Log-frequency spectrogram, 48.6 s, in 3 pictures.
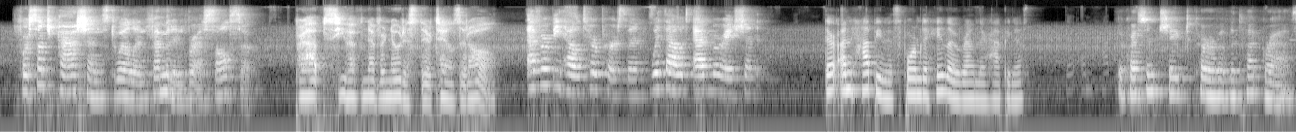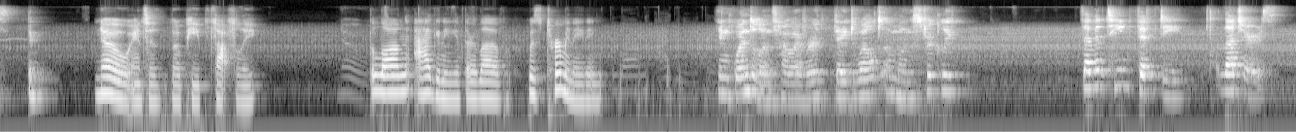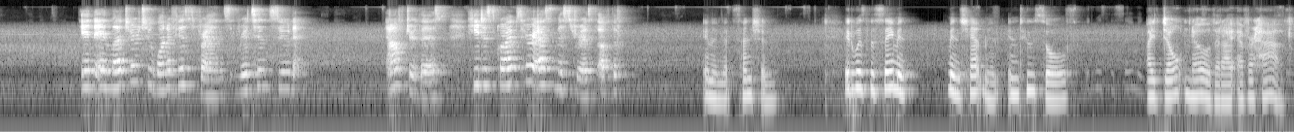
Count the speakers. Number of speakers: five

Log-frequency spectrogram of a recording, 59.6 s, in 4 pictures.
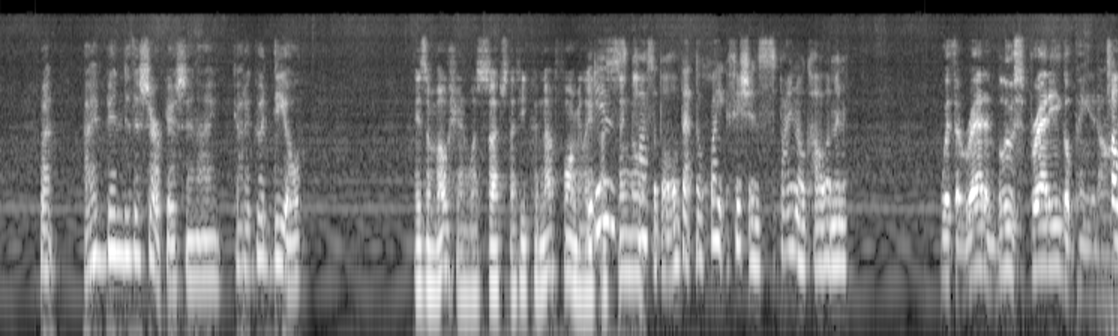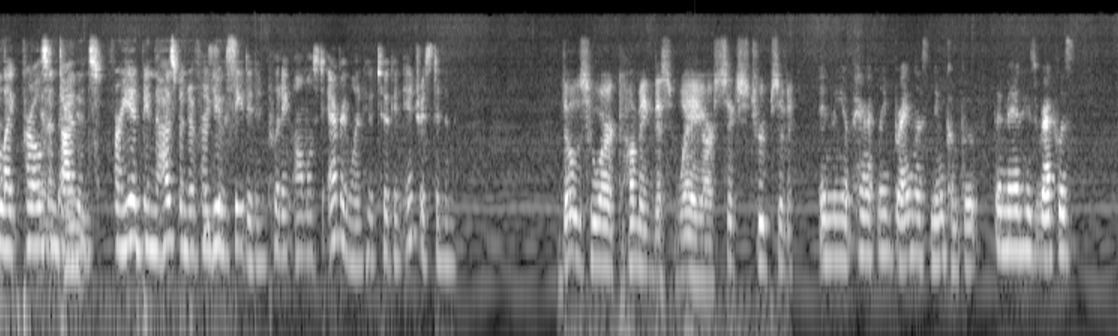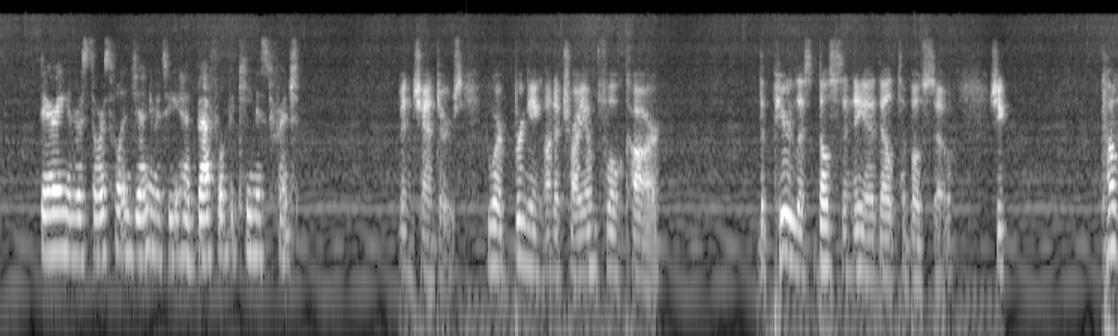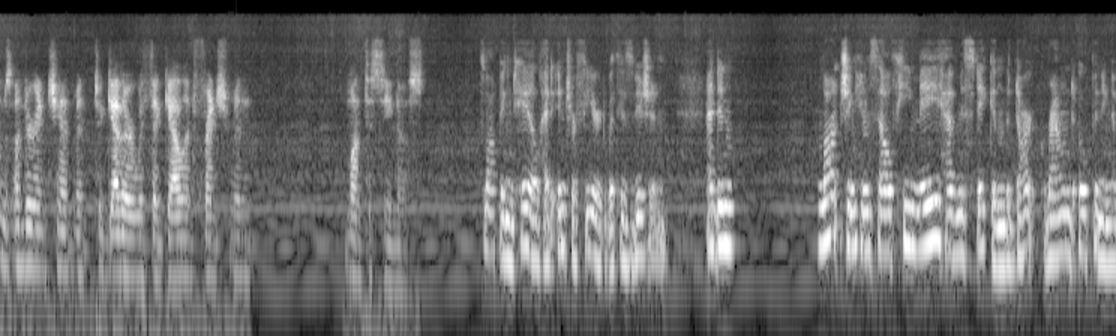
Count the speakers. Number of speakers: eight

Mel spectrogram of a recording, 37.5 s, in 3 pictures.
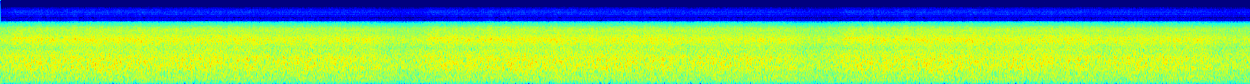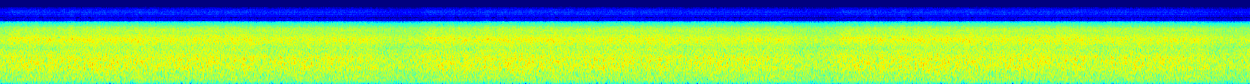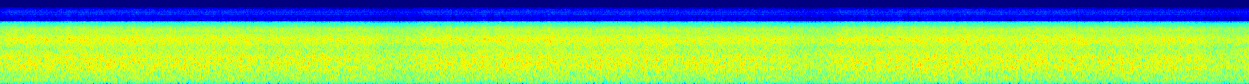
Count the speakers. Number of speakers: zero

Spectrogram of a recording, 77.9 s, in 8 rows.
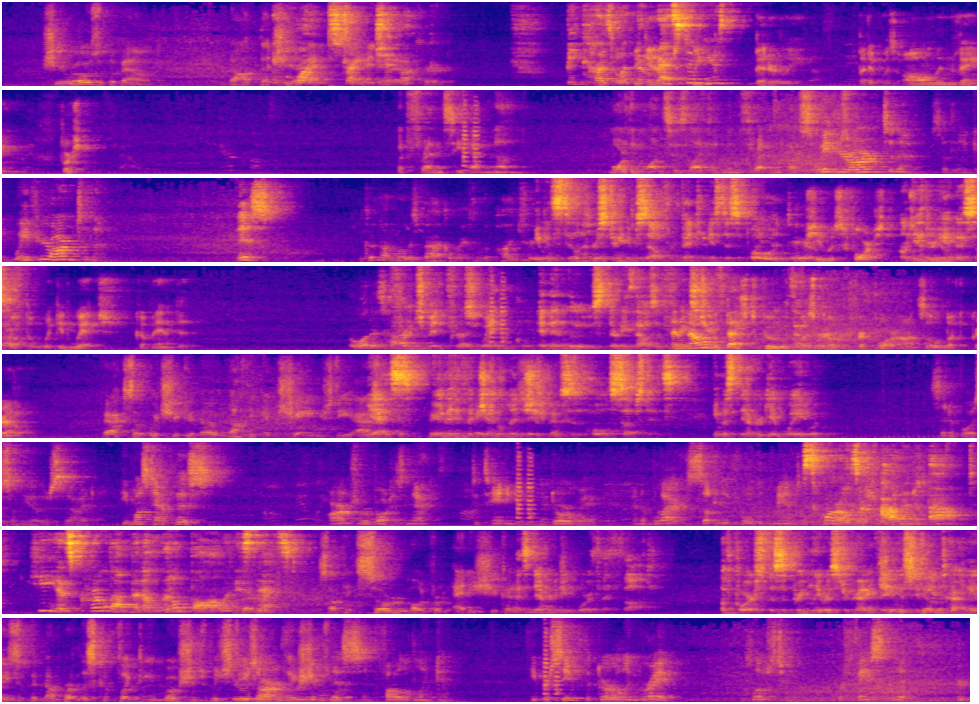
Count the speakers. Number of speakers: eight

